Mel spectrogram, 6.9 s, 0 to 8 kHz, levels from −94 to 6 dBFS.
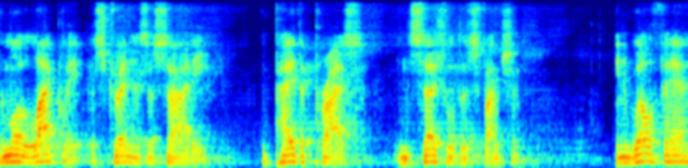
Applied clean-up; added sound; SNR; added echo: neural separator model SepFormer DNS4.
